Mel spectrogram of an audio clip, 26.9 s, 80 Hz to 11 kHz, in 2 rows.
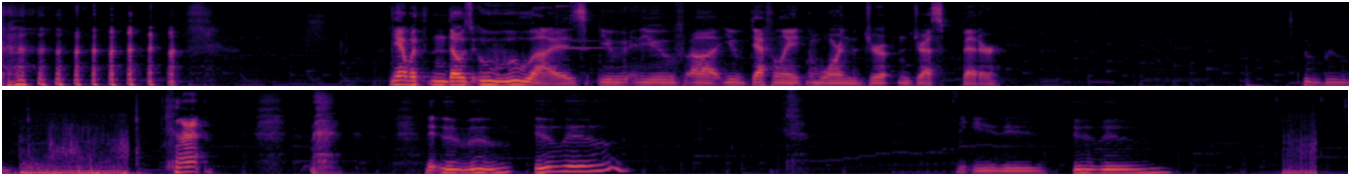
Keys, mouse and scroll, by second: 13.5 space, 14.6 space, 26.1 click.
